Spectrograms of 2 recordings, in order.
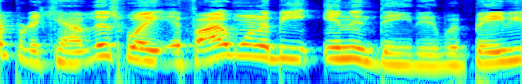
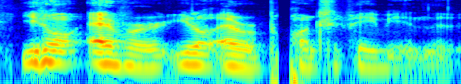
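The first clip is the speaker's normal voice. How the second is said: usual speaking voice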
